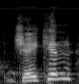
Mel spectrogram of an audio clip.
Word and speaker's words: Jakin: But anyway, as that being said, I have had people say my name wrong my entire life. I introduce myself to people. I say, hello, my name is Jakin. And I try to accentuate myself as well as I can, because without fail, they will continue to call me Jacob.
